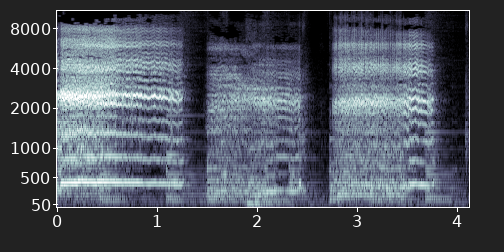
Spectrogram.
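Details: Female pet otter clinging to its owner and refusing to let go while the owner walks gives three loud, drawn-out, high whining squeals rich in harmonics, each about a second long with short gaps.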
